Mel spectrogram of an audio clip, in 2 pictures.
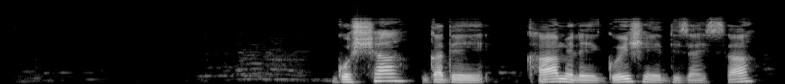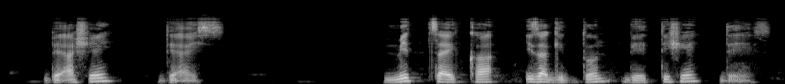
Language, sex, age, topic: Gamo, male, 25-35, agriculture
